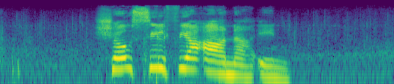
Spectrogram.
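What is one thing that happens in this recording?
A young woman speaks loudly and formally, as if announcing.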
